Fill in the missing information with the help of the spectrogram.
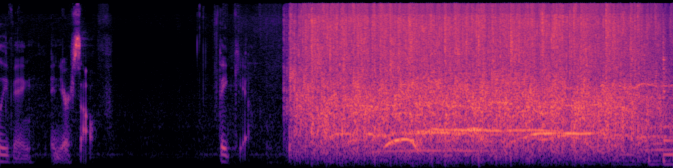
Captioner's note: applause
